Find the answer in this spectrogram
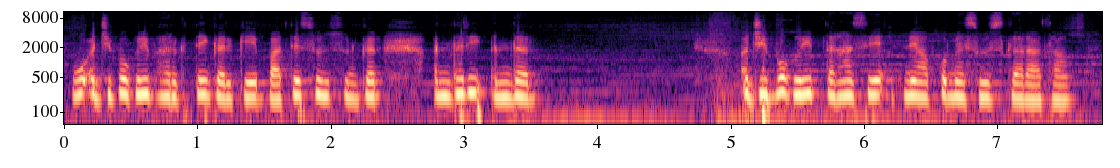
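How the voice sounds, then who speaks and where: Woman reading a horror novel, steady and measured, mellow dark voice, faint music playing under it. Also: medium pitch. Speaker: storyteller. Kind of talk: scripted horror narration.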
